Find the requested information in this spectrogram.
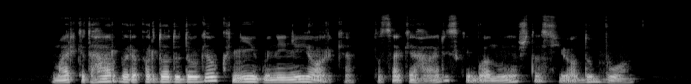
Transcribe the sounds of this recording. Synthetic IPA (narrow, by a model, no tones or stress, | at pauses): mɑɾʲkʲɪt̪ɣɑɾbɔɾʲɛpɐɾd̪uɔd̪ɐd̪ɒʊɡʲɛʊkʲnʲiːɡuːnʲɛɪnʲʊjɔ̰ːɾʲkʲɛpɐsɑ̰ːkʲeɣɑːɾʲiskɐɪbʊʋɔnʊj̪ʲɛʃt̪ɐsjṵɔd̪ʊbʊʋo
